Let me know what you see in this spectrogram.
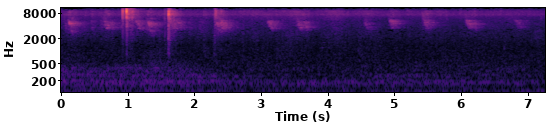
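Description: A small bird chirping over and over, short high notes about every half second, over a low steady background hum. Two sharp clicks come about a second in and again about half a second later.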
